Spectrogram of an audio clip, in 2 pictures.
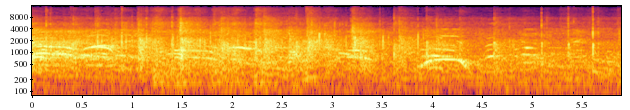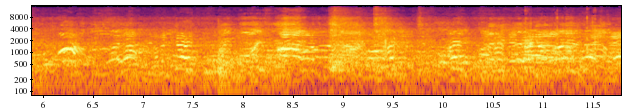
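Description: Young men shout and cheer excitedly outdoors.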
